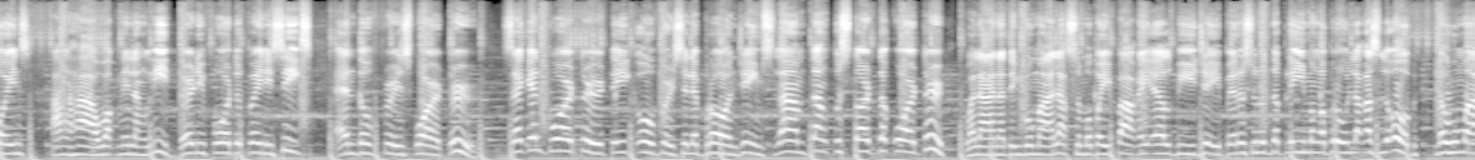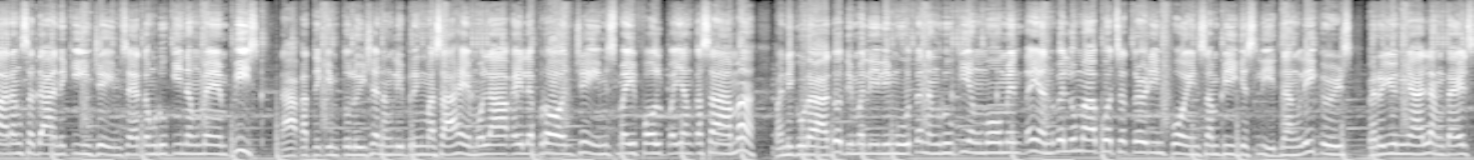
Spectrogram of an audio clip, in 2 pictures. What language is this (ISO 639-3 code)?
fil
